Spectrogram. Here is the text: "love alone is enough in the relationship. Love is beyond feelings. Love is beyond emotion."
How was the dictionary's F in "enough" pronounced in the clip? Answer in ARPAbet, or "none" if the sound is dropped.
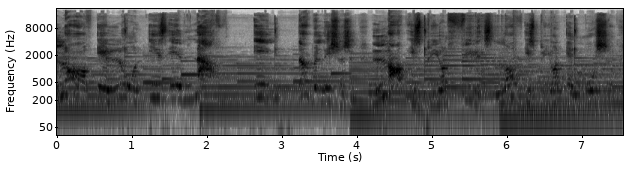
none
